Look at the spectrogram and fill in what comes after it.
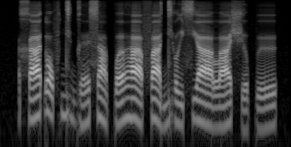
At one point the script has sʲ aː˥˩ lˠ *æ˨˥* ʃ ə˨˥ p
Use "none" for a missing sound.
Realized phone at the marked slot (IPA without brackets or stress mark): a˨˥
